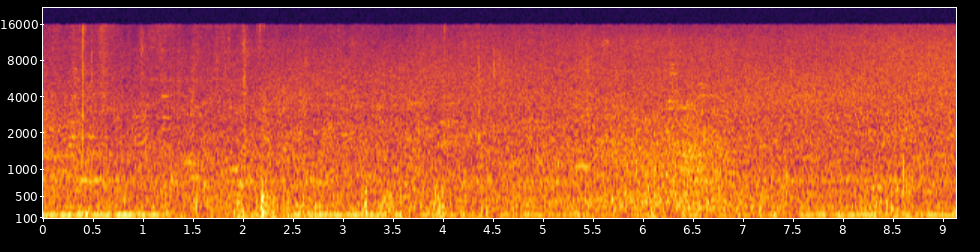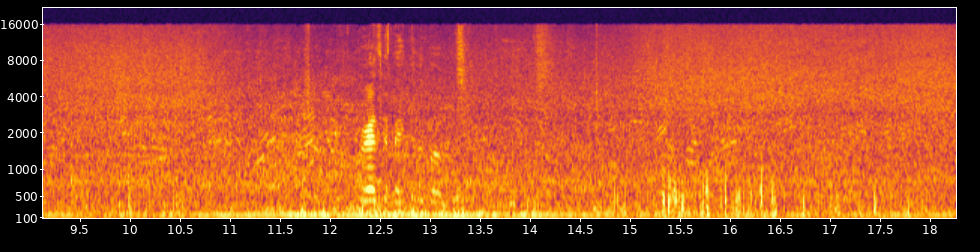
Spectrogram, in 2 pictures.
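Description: Steady low hum of a cruise ship's machinery on an open deck, with wind noise on the microphone and indistinct voices in the background.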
